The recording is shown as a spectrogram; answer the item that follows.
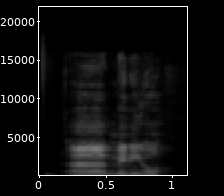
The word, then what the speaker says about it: Minior: Now, how would you say this? Minior? – Minior. – Minior. – As in mini meteor.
